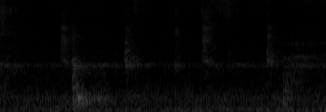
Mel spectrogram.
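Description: Near silence, with a few faint ticks and rustles from a wig being worked onto a mannequin head by hand. The clearest tick comes about half a second in.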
